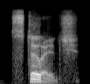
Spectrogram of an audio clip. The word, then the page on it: stowage: British English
